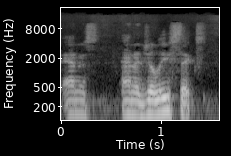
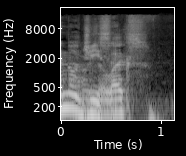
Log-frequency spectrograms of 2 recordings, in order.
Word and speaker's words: analgesics: Unfortunately, I do not get analgesics. How do you say that? Analgesics.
